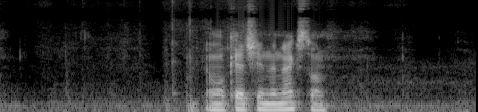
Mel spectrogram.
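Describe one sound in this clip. A card is laid down lightly on a wooden table.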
